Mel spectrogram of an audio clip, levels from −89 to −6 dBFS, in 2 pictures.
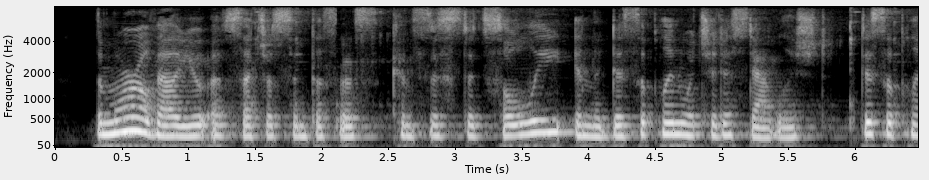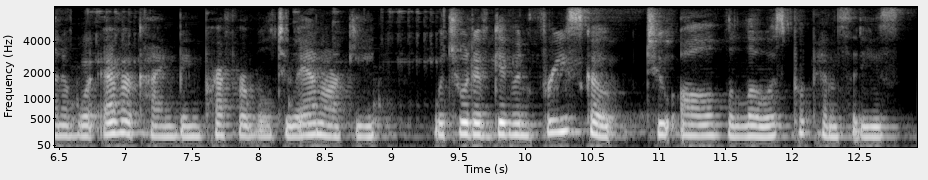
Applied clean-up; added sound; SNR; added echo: neural separator model SepFormer DNS4.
